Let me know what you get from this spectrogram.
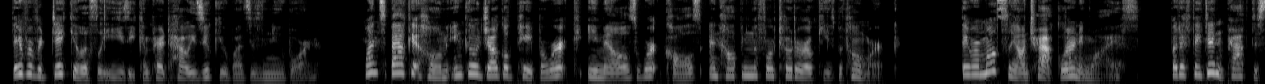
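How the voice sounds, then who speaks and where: A woman reading a fan-written story aloud in calm, even storytelling narration. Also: a little high, no echo, studio quality. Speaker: podfic reader. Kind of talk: scripted narration.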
